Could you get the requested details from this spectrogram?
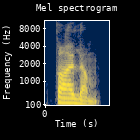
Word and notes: phylum: Indian

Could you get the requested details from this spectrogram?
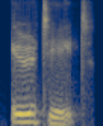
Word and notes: irritate: Indian

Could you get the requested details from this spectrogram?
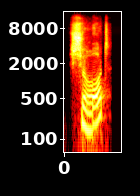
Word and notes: short: Indian

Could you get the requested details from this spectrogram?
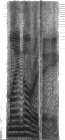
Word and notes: minority: British English

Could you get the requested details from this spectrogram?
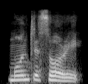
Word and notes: Montessori: Indian

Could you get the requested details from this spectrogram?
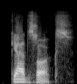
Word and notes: gadzooks: American English

